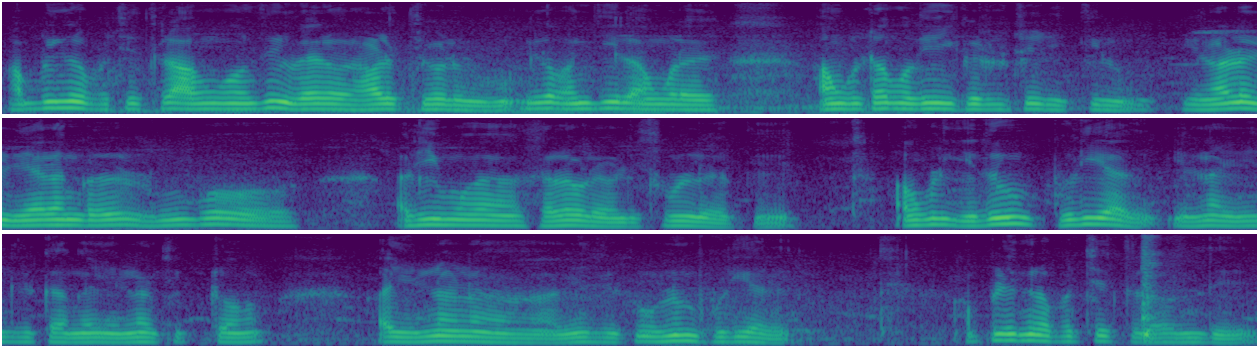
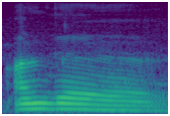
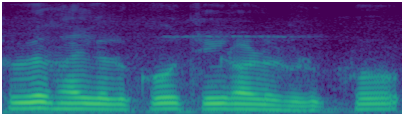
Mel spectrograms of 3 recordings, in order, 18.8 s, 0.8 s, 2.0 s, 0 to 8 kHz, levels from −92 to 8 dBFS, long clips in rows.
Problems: constant background noise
